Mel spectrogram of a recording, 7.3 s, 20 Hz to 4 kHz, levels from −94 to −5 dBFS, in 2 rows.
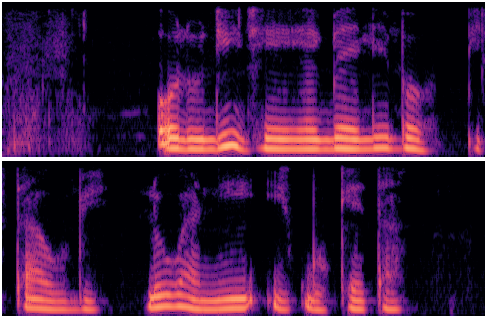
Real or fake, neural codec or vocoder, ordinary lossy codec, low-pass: real; none; none; 3.6 kHz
